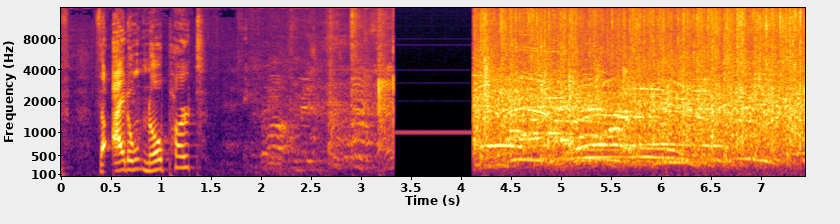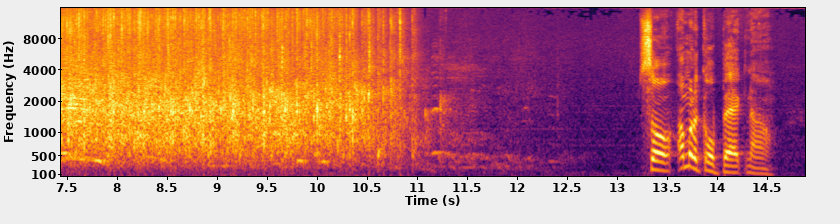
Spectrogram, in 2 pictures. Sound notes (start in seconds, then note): 4.1 audience applauds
